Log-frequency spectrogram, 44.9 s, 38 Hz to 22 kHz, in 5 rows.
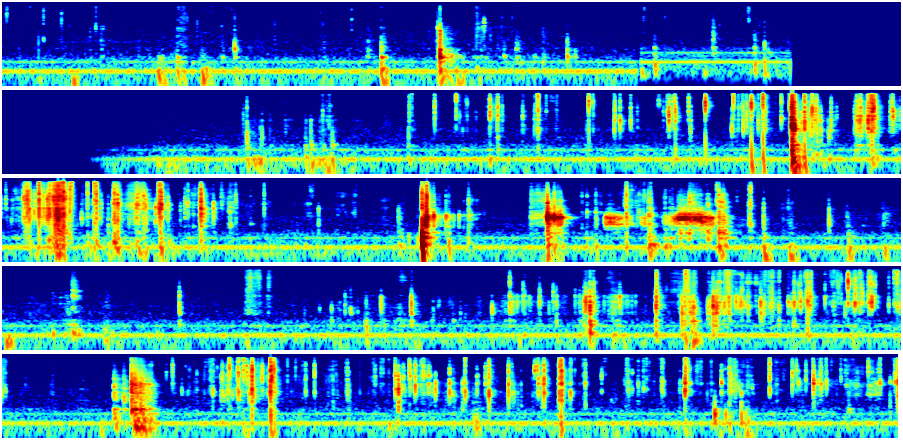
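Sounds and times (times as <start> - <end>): plastic bag crinkling and tearing: 13.2 - 20.7, 23.8 - 25.5, 32.0 - 36.0, 37.6 - 44.9.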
